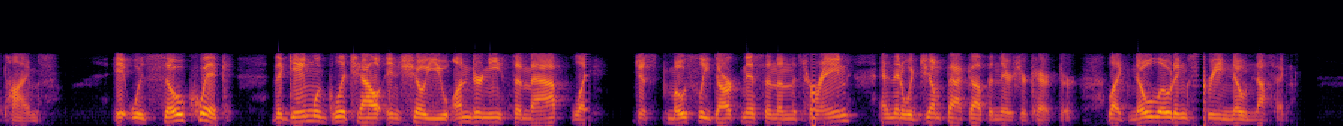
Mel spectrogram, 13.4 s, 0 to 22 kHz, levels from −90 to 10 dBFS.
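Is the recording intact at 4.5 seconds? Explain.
No. At 4.48 s, between "out and show you" and "underneath the map", there is a brief buzzy tick, a tiny stutter where the same sliver of sound plays twice. This is a Bluetooth headset packet repeated: the link between headset and phone dropped audio, and the chip filled the gap by decoding the last good packet again. About 7.5 ms was lost, which fits two consecutive 3.75 ms packets. With so short a run, no sustained buzz forms, only the small tick before normal audio resumes.

Under that moment, as through the whole clip, the speech is thin and band-limited, roughly 250 Hz to 3.6 kHz, with a granular hiss beneath it and scratchy, harsh s sounds. This is the Bluetooth CVSD headset codec, with its 64 kHz one-bit stream that only signals up or down with an adapting step. Loud high content outruns that step and distorts, and the codec damage is plainly audible here.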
